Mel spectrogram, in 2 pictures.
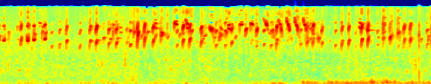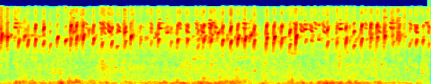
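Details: Long, unbroken European goldfinch song meant for training birds: a steady stream of sharp, high twittering notes and bright trills repeated quickly throughout, with a soft low background hum.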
